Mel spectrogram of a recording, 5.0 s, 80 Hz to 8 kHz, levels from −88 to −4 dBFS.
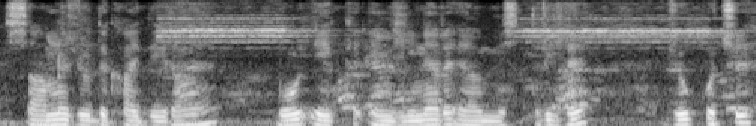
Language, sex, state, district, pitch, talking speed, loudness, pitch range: Hindi, male, Madhya Pradesh, Katni, 120 Hz, 165 wpm, -14 LUFS, 115-135 Hz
